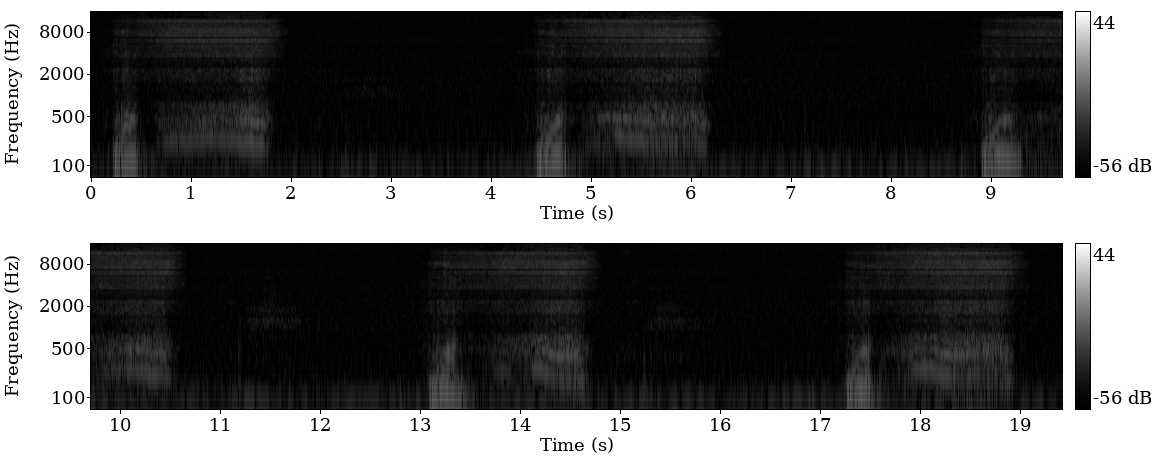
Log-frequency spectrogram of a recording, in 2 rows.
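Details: Snoring ASMR recording: loud, rattling snores on each breath in, about 14 a minute, with quiet breathing out between them; ordinary sleep snoring.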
